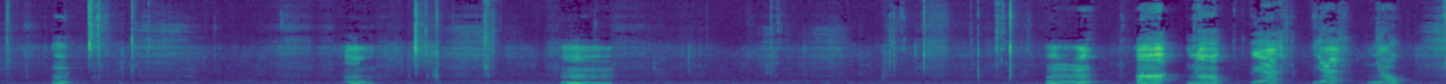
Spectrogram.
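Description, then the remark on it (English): Someone chews a bite of mince pie with thin pastry and a smattering of icing sugar on top, with a few scattered crunchy mouth sounds followed by a quicker run of about six rhythmic chews, while low murmuring vocal noises accompany the eating. “Sorry, I'm just making noises while I eat.”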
